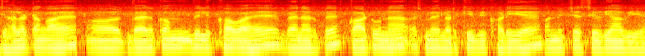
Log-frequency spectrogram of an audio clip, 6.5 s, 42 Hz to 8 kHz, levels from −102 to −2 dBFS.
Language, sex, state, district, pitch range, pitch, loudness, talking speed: Hindi, male, Maharashtra, Sindhudurg, 95-105 Hz, 100 Hz, -19 LUFS, 225 wpm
